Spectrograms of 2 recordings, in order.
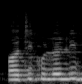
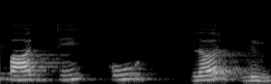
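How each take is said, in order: First: Said in the usual way. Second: "particularly" very slowly as par, ti, cu, lar, ly; five separate beats on "particularly"; syllable by syllable. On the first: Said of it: "अगर हम लोग particularly बोलेंगे". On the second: Shown as a demonstration. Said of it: "पांच बार भांग भांग करके".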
